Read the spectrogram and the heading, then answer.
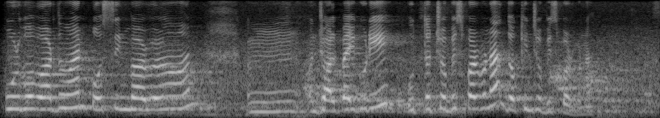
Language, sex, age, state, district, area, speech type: Bengali, female, 18-30, West Bengal, Purba Bardhaman, urban, spontaneous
